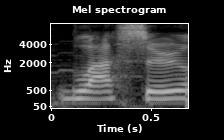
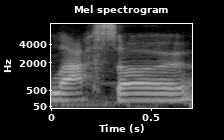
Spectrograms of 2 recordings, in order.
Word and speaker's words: lasso: You know how I I pronounce lassu like lassu, not like lasso. I say lassu.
